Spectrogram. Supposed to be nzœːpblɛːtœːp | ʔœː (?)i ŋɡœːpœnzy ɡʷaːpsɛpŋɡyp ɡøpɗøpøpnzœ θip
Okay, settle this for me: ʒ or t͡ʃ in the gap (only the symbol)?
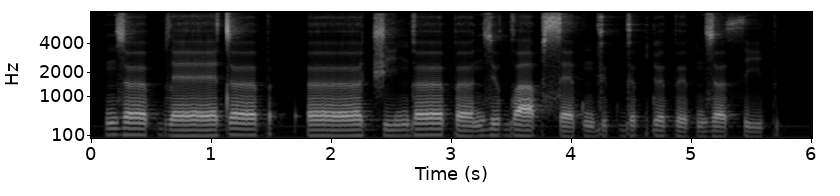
t͡ʃ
